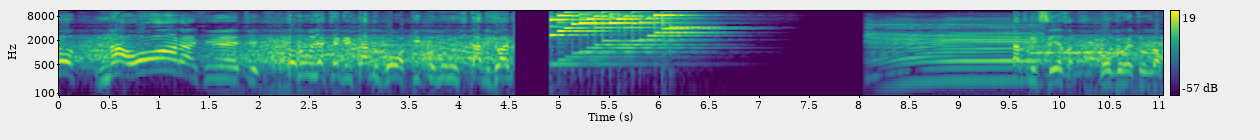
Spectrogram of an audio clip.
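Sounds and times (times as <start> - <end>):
bell-like transition chime: 4.9 - 6.9.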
